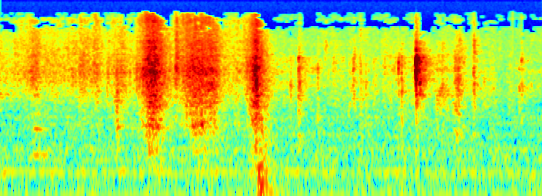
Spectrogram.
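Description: An eyeshadow palette being slid back into its packaging: rustling and rubbing about a second in, one thump about two seconds in, then a short click.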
